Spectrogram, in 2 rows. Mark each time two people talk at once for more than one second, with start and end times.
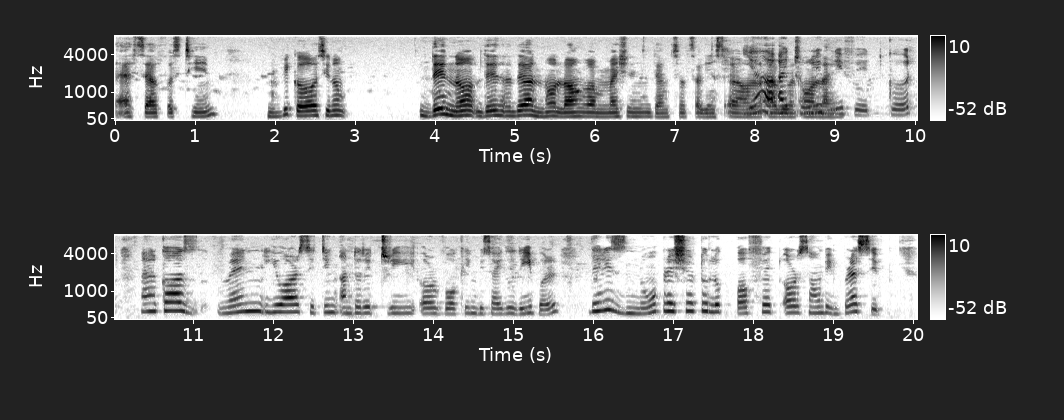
7.8-9.1

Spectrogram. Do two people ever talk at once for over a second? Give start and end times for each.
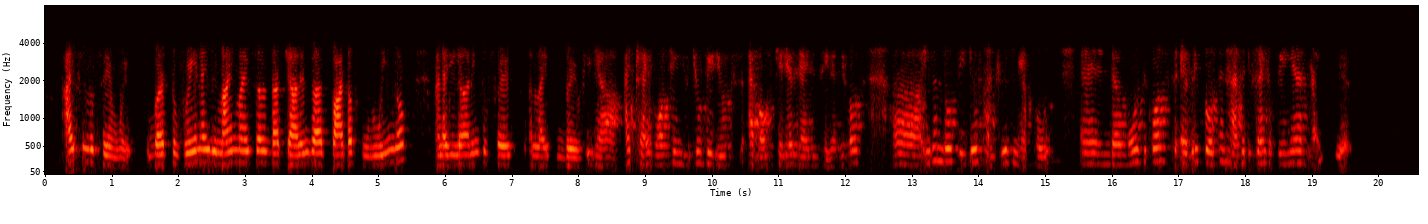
none

